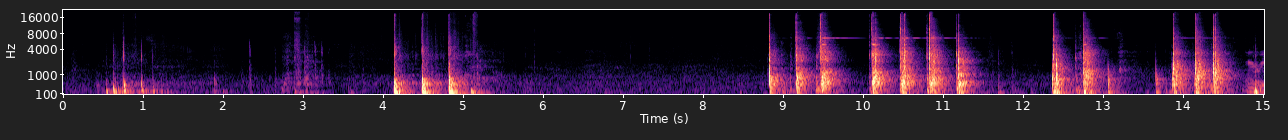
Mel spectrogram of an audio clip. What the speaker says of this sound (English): So sometimes just tapping on the hinges will do that.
